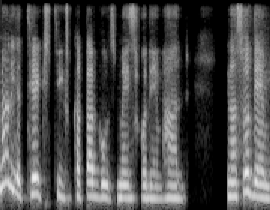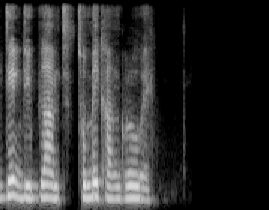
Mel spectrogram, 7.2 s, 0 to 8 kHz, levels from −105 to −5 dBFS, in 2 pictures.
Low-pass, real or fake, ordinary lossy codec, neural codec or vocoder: 7.2 kHz; fake; none; codec, 16 kHz, 1.1 kbps, Voila-Tokenizer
